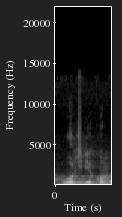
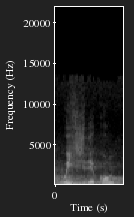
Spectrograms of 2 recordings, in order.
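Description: First: The first vowel is u. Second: The first vowel is i. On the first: "بضم الواو" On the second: "أو كسرها"

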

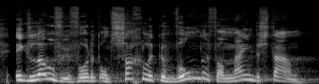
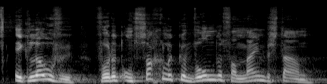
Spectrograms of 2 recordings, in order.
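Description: The two takes are said the same way.

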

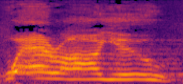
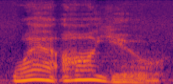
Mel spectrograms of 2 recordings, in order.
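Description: First: It is bellowed in an angry, accusing tone. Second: It is said gently, in a sad, tearful tone.

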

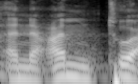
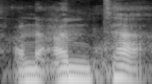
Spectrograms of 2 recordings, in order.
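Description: First: The word ends with a 'u' vowel. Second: The word ends with an 'a' vowel. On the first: The one reciting did the bestowing. The speaker calls it wrong. "You change it like that" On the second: The one addressed did the bestowing. The speaker calls it right. "It's an'amta, right? With a fatha"

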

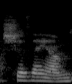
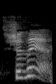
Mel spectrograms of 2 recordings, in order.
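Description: First: It is said flatly, without excitement. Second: It is said loudly, with excitement.

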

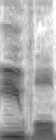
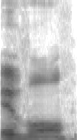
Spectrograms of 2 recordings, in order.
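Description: First: The name starts with a long e vowel. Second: The name starts with a short i vowel. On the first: "It could be evil, but that sounds like evil" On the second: "sounds like Tribble"

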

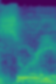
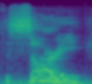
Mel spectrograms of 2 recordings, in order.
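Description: First: Sorry is said with a Canadian vowel. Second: Sorry is said with a standard American vowel. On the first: "like in the Canadian pronunciation" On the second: "nobody says sorry"

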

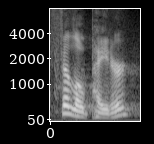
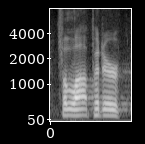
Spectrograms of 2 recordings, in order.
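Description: First: It is said with a Southern American twang. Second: It is said in a neutral, careful accent. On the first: It sounds rustic. The speaker calls it wrong. "that just sounds very country. It sounds like I'm in the South in America" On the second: It sounds scholarly. The speaker calls it right. "That sounds much more studious"

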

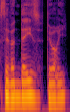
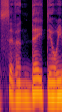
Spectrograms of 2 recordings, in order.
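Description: First: Day is said with a final s sound. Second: Day is said without a final s sound. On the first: The speaker calls it wrong. "pas 7 Days Theory" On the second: The speaker calls it right. "Et 7 Day Theory"

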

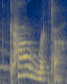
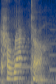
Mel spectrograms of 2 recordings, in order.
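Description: First: The stress falls on the first syllable. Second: The stress falls on the second syllable. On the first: The speaker calls it right. "it is on the first syllable" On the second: The speaker calls it wrong. "the stress is not on the second syllable"

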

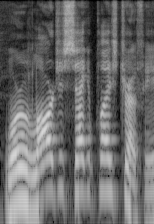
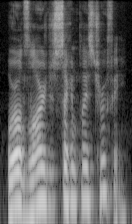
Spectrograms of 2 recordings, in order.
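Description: First: It is said with a strong Southern country accent. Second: It is said without a strong country accent. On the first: "Just country as hell sounding" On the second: "I don't say it like"

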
